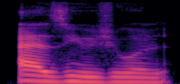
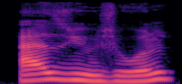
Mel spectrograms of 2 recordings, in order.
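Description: First: Dropped low and dry; deadpan self-mocking echo; wry low aside. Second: Matter-of-fact aside; said simply in passing; plain. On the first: Wry repeat of as usual. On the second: Narrator repeating lateness excuse. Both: A narrator's reading.

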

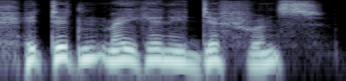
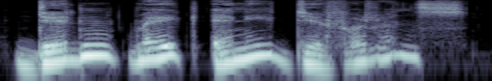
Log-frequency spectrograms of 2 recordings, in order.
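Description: First: Mildly bitter, higher-pitched protest; Harry, bitter. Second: Slow, higher echo with a questioning rise; Dumbledore, quietly questioning. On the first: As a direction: answer with a touch of bitterness. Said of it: "said Harry bitterly". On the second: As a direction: repeat it slowly as a measured question. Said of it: "said Dumbledore quietly". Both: A narrator's reading.

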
